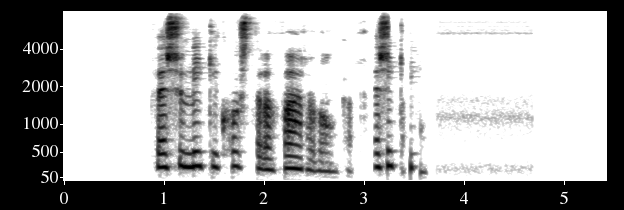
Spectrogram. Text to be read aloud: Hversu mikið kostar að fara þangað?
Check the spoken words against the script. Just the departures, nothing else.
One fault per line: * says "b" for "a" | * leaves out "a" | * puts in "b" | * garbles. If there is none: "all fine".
* garbles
